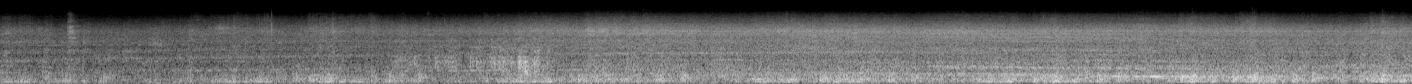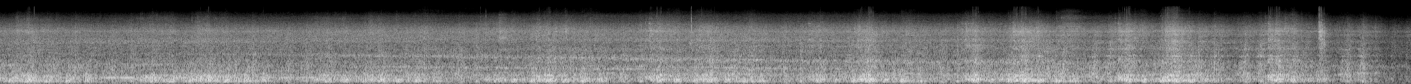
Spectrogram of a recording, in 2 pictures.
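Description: E233-series and E231-series electric commuter train pulling out and rolling past close by. The sound builds steadily as the cars pass, with a faint motor whine and quick clicks of the wheels over rail joints in the later part. It drops away suddenly near the end as the last car goes by.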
